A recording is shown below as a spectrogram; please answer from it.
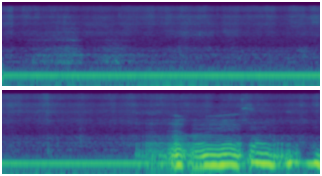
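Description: A steady low hum throughout, with a man's voice making a wordless, wavering hum for about two seconds near the end.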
